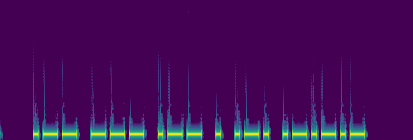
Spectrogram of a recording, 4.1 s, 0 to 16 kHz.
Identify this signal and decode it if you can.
Morse code, heard as a keyed tone, about 25 wpm, 700 Hz. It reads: WOWER.
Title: Pangram Challenge v2 - 25wpm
